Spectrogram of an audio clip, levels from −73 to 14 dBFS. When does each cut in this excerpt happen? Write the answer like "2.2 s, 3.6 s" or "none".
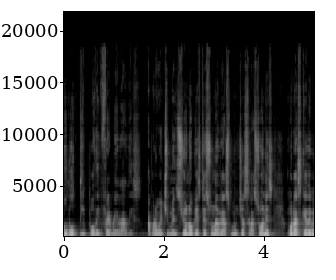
1.6 s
